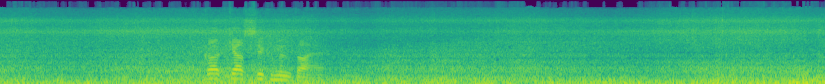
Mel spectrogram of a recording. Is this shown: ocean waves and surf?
yes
